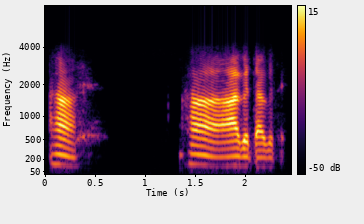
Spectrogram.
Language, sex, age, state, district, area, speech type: Kannada, male, 18-30, Karnataka, Shimoga, rural, conversation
